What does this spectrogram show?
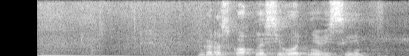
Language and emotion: Russian, neutral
